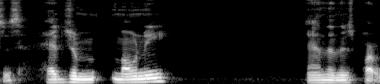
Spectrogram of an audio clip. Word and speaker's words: Hegemony: Also, just wanted to say the name of this episode is, how do you pronounce this? Hegemony.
